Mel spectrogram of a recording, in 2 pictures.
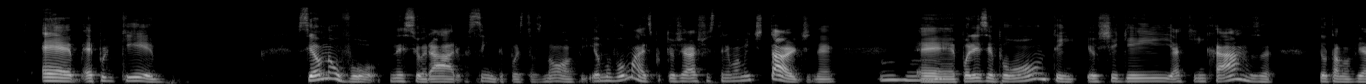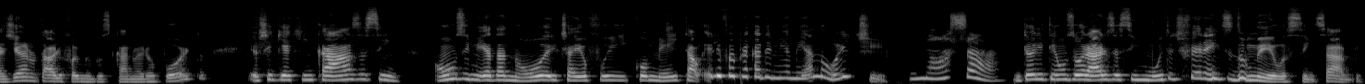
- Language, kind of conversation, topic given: Portuguese, advice, Como posso lidar com a falta de motivação para manter hábitos de exercício e alimentação?
- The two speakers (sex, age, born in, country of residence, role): female, 55-59, Brazil, United States, advisor; male, 30-34, Brazil, United States, user
- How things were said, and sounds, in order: other background noise; laughing while speaking: "diferentes do meu"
